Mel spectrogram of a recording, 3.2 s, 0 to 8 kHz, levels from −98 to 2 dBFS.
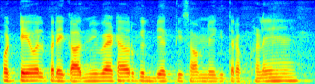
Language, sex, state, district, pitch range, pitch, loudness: Hindi, male, Uttar Pradesh, Shamli, 115-135 Hz, 125 Hz, -18 LUFS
